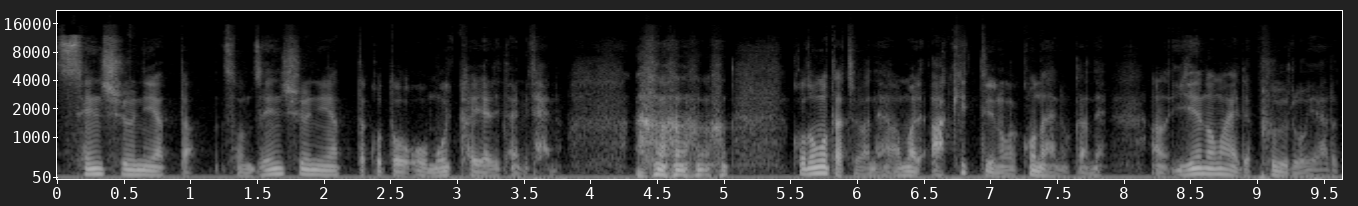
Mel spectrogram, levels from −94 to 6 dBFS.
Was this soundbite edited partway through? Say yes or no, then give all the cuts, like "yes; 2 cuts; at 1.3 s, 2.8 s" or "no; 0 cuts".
no; 0 cuts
